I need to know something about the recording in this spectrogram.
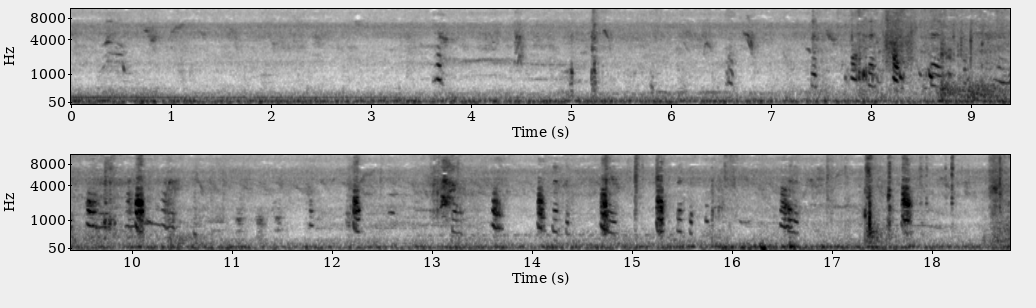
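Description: A mixed flock of heritage chickens clucking, short calls that grow more frequent about halfway through, over a steady low hum.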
